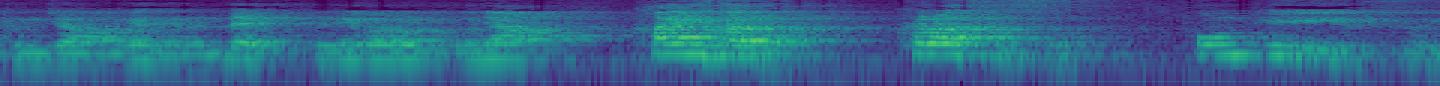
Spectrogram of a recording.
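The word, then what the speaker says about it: Caesar: 근데 시저라고 읽으면 안 되고요. 카이사르라고 읽는 게 좀 더 정확하겠죠. 카이사르. 케사르라고도 하는데요. 하여간 원어에 가깝게끔 발음을 한다면 카이사르가 되겠습니다.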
